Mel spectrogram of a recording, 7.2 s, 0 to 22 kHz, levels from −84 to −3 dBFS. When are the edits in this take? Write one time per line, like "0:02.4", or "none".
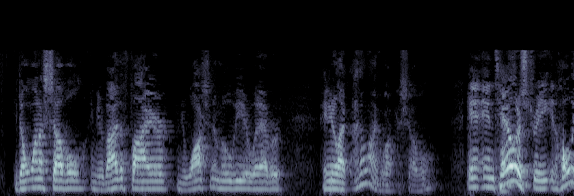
none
